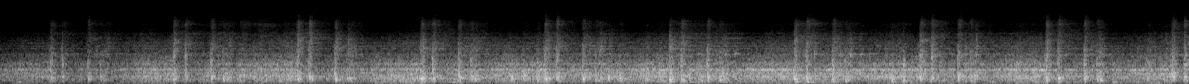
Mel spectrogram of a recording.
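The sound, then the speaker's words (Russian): A train rumbles steadily along the rails, its wheels clicking and clacking in a regular rhythm over the track joints, fairly loud throughout with no voices. “Вот эта поездка в поезде, запах железнодорожного вокзала, запах поезда, запах самих железнодорожных путей.”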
